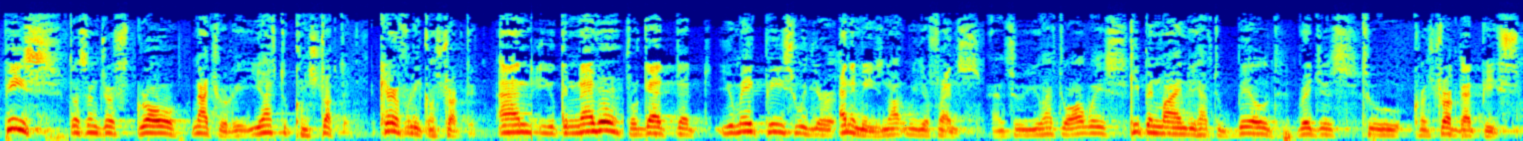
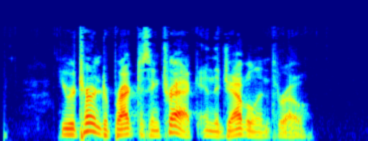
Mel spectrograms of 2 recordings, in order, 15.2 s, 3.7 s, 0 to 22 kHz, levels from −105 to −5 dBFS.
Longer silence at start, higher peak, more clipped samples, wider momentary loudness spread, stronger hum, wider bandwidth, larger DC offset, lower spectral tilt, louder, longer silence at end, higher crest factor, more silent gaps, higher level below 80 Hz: second, 0.05 s vs 0.6 s; about the same, -2 dBFS vs -4 dBFS; neither; about the same, 11 LU vs 13 LU; neither; first, 16 kHz vs 11.5 kHz; neither; second, -5 dB/octave vs -6.5 dB/octave; first, -20 LUFS vs -25 LUFS; second, 0 s vs 0.65 s; about the same, 18 dB vs 22 dB; neither; about the same, -50 dBFS vs -54 dBFS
